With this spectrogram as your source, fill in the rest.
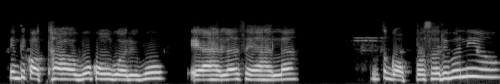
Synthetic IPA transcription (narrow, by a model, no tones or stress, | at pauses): kĩnt̪ukɔt̪ʰaɦɔbukɔũkɔɾibu | eaɦelaseɦaɦela | mt̪ɔɡɔpɔsɔɾibɔniɔ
